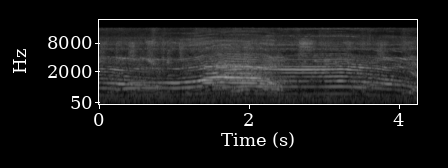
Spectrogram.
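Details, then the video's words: Male cat challenging another to fight, one sustained wavering howl that climbs, peaks, then slowly drops, with a faint human voice behind it. "suara kucing ngajak berantem//kucing jantan"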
